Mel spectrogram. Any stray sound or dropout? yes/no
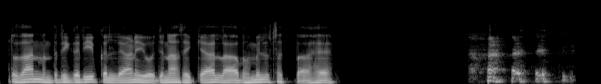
yes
